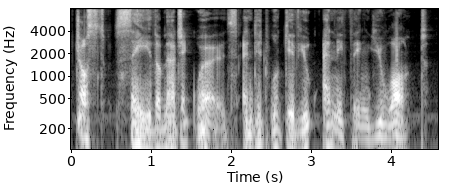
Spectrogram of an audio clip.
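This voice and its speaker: A gigantic, kindly dragon from a children's storybook, acted out by a male reader. The voice is low, with a gravelly creak. It speaks slowly and solemnly, as a gentle giant would. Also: animated, dry recording, heavily acted. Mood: grateful, kindly. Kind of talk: children's storybook read-aloud.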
